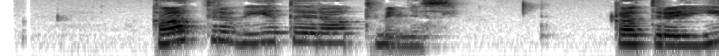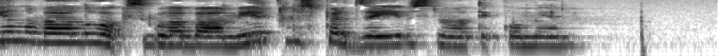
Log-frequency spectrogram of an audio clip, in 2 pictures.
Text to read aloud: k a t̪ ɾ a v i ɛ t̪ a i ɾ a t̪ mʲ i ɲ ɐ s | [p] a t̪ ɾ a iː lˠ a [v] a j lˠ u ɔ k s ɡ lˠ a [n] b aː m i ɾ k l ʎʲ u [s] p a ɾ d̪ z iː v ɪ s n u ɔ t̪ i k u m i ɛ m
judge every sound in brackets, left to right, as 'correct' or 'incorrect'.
incorrect: k, correct, incorrect: none, correct

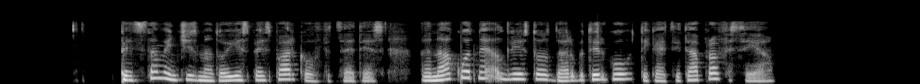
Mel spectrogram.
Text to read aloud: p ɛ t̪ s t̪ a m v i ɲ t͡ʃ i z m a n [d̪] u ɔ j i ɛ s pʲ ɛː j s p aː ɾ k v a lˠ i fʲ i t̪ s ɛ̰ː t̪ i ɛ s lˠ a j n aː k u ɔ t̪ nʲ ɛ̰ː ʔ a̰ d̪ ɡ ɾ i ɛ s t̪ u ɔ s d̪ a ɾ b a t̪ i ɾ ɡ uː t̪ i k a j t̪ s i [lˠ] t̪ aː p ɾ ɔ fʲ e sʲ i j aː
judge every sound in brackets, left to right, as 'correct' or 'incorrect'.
incorrect: t̪, incorrect: none

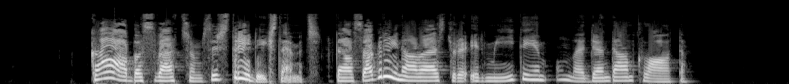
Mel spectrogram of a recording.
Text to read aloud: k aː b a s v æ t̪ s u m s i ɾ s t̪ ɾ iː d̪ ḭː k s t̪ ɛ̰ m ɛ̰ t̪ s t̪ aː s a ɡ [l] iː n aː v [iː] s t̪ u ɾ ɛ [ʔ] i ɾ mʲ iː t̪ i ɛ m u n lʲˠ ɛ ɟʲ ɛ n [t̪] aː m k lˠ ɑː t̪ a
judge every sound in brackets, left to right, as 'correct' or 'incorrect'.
incorrect: ɾ, incorrect: æː, correct, incorrect: d̪

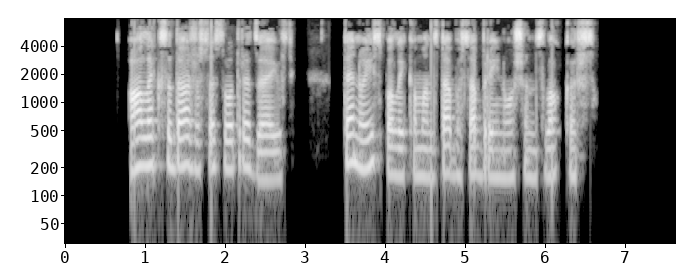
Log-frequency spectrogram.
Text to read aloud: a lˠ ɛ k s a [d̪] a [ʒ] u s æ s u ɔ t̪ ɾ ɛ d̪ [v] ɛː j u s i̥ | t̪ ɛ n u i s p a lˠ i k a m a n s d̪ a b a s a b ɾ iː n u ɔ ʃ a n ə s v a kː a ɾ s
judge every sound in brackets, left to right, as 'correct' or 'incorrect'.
correct, correct, incorrect: z

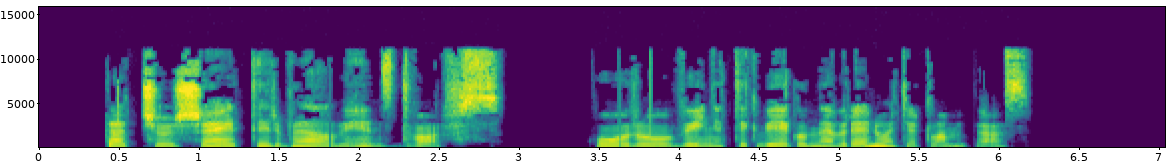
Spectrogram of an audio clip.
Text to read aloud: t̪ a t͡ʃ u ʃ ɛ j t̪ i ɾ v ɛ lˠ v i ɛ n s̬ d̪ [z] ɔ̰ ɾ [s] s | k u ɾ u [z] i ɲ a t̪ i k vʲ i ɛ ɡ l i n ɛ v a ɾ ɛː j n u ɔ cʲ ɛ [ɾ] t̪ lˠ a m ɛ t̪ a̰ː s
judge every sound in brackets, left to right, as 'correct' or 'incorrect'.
incorrect: v, incorrect: f, incorrect: v, correct

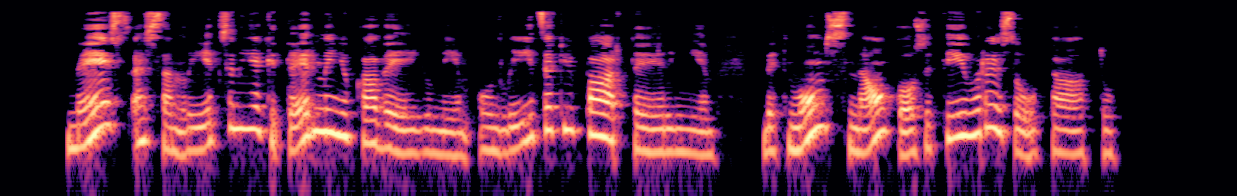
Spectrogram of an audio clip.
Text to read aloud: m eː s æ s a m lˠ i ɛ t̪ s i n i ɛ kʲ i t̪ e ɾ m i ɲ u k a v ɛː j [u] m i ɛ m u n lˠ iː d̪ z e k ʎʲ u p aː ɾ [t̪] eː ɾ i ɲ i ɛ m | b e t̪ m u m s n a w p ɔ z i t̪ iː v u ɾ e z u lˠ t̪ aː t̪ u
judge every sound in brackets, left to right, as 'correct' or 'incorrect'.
correct, correct

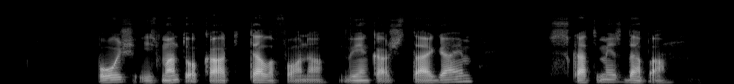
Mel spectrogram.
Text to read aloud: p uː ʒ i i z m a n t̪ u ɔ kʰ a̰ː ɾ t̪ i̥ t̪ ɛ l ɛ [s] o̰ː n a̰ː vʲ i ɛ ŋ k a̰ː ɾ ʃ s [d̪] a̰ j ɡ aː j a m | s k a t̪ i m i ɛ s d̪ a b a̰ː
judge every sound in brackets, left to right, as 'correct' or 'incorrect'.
incorrect: f, incorrect: t̪

